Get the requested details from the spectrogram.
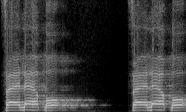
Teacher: ফা জবর ফা, লাম কফ জবর লাক, ফালাক, এই লাম কফকে ধরবে, ধাক্কা দিয়ে উচ্চারণ করতে হবে যেহেতু কফ কলকলার হরফ। ফালাক ফালাক, এই কফ উপরের দিকে ধাবিত করে উচ্চারণ করতে হবে।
